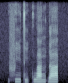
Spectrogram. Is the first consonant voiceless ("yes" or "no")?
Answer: yes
